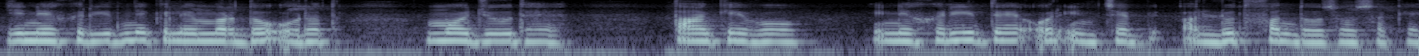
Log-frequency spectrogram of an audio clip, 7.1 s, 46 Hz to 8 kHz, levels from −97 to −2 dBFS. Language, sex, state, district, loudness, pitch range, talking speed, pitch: Urdu, female, Andhra Pradesh, Anantapur, -35 LUFS, 175-190 Hz, 150 wpm, 185 Hz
